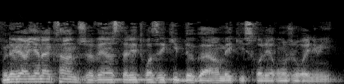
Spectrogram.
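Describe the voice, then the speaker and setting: A male actor plays a brisk, confident policeman with a deep voice and rapid, reassuring delivery. It is old French radio drama with a dull, narrow sound. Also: lightly acted. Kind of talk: old-fashioned French radio mystery acting.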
